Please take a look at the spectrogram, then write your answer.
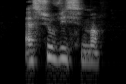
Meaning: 1. satisfaction 2. appeasing
- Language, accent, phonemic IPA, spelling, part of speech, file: French, Canada, /a.su.vis.mɑ̃/, assouvissement, noun, LL-Q150 (fra)-assouvissement.wav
